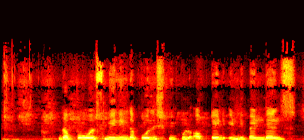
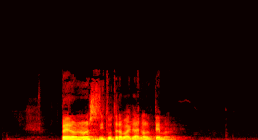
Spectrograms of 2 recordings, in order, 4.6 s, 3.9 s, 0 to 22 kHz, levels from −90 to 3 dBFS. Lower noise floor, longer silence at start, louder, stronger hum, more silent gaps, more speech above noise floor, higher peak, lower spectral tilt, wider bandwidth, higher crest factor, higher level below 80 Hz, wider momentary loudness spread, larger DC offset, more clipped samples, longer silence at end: second, -38 dBFS vs -72 dBFS; second, 0.05 s vs 0.95 s; first, -16 LUFS vs -25 LUFS; neither; neither; second, 23 dB vs 48 dB; first, -2 dBFS vs -8 dBFS; second, -3.5 dB/octave vs -6.5 dB/octave; first, 14 kHz vs 10.5 kHz; second, 14 dB vs 20 dB; about the same, -60 dBFS vs -62 dBFS; first, 22 LU vs 10 LU; neither; neither; second, 0.15 s vs 1.25 s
